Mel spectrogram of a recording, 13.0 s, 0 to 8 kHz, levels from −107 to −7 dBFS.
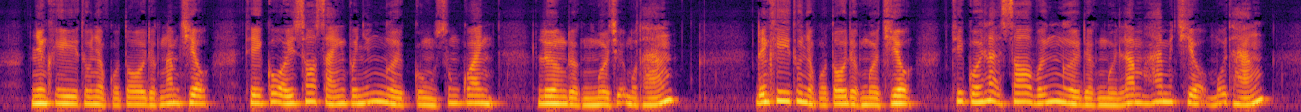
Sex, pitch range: male, 130-165 Hz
